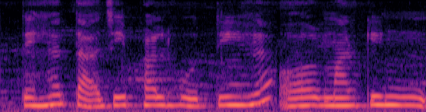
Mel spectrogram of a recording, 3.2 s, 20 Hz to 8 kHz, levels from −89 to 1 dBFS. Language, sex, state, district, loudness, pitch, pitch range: Hindi, female, Bihar, Muzaffarpur, -31 LUFS, 215 Hz, 205-220 Hz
